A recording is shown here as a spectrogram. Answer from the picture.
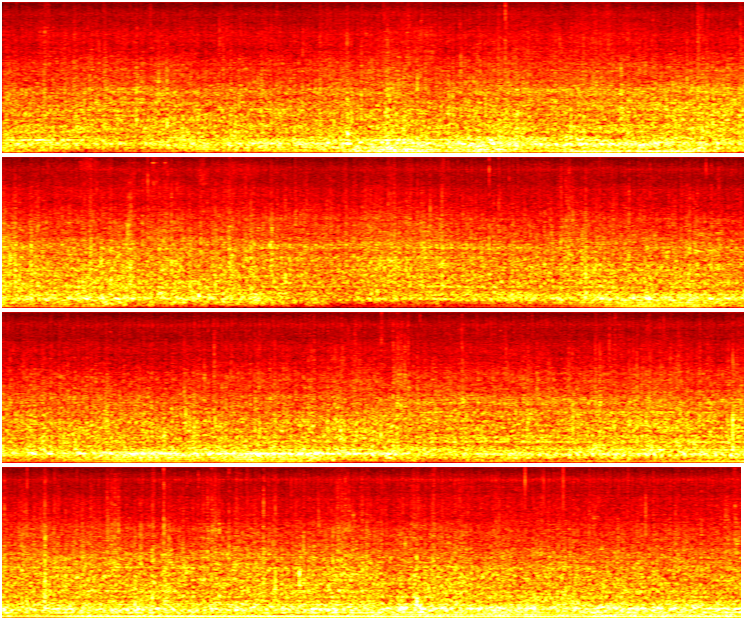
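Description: Heavy rain falling on a vehicle, over a steady idling car engine. The engine's low hum drops away for a few seconds around ten seconds in and comes back stronger near the end.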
